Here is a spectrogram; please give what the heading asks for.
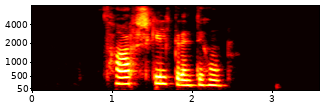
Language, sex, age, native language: Icelandic, female, 40-49, Icelandic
